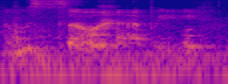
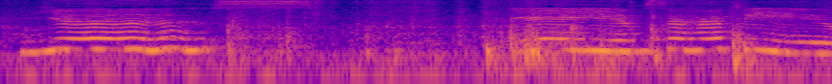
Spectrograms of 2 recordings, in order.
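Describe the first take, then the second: First: High breathless whisper through tears; tearful whisper. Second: High, squealing burst of joy; delighted squeal. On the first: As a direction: whisper "I'm so happy" while crying. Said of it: "I don't know why I'm crying". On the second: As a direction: squeal with real delight at the gift. Unboxing the new camera, delighted. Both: Real, not acted.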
